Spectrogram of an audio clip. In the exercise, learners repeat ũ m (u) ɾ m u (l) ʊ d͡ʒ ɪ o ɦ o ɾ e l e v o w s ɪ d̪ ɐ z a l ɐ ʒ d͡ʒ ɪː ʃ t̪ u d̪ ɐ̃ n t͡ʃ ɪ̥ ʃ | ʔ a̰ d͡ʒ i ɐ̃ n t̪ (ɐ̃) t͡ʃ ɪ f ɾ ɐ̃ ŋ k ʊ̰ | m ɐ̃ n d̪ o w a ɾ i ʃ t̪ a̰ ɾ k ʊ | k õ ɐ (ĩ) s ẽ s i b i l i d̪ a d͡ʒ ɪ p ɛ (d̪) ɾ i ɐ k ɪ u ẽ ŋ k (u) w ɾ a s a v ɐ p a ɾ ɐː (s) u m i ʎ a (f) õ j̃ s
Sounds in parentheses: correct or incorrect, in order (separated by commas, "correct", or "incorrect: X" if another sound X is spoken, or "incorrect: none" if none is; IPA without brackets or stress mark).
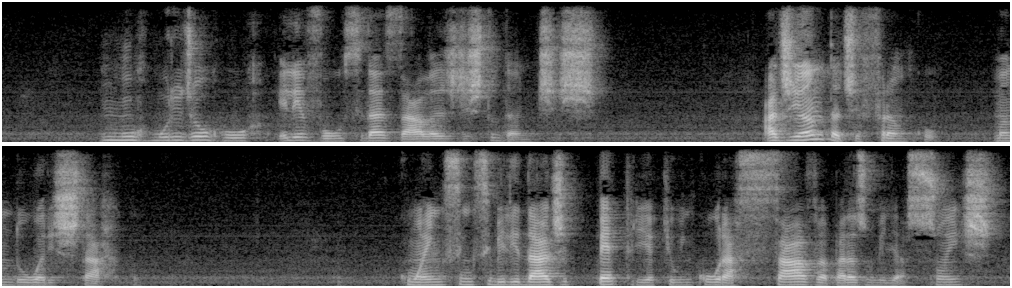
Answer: correct, incorrect: ɾ, incorrect: ɐ, correct, incorrect: t̪, incorrect: o, incorrect: z, incorrect: s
